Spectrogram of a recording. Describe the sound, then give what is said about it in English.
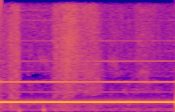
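A steady, loud, high-pitched censor bleep holds one unbroken tone for nearly two seconds, masking a spoken word, with faint muffled sounds barely showing beneath it. “if you say that, I'm going to beep it out of every episode.”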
